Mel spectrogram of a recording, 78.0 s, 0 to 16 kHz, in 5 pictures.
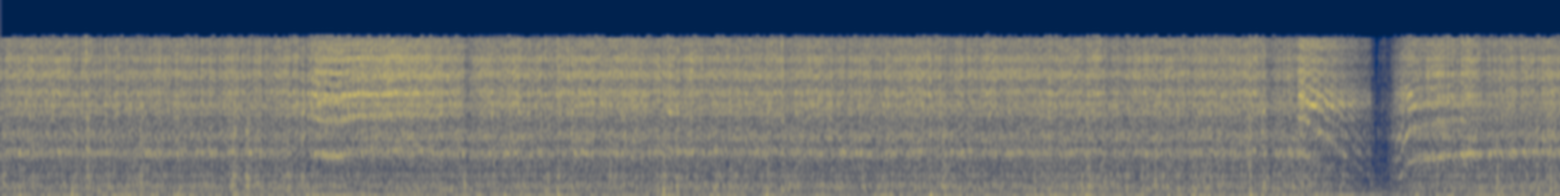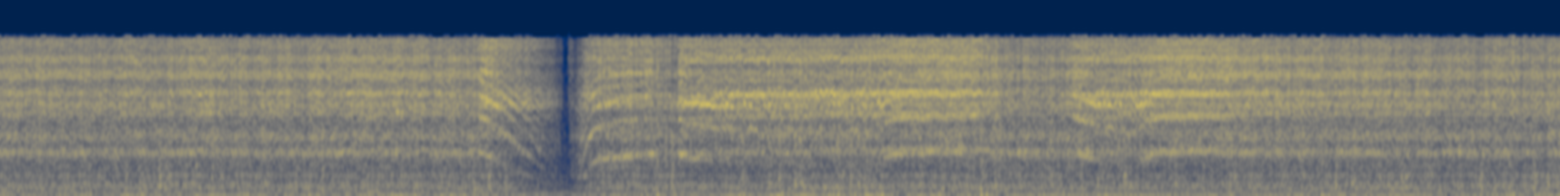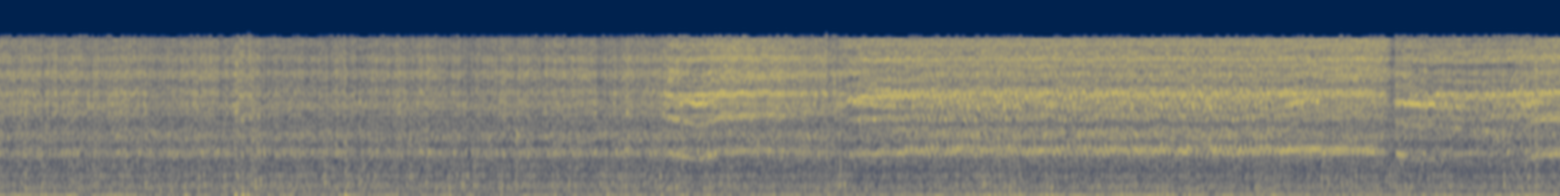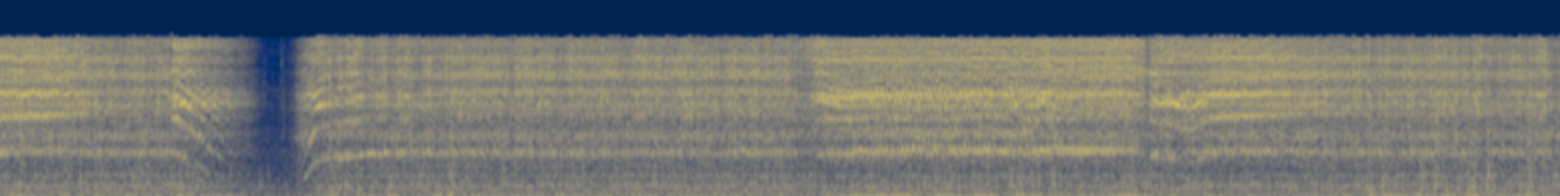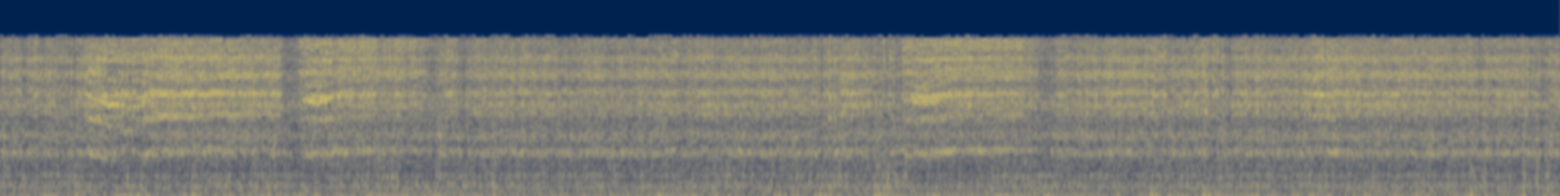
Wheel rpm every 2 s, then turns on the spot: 230, 230, 230, 240, 230, 230, 160, 190, 230, 230, 110, 200, 220, 220, 230, 230, 230, 230, 230, 230, 200, 200, 210, 220, 110, 190, 230, 220, 200, 220, 230, 230, 220, 230, 240, 230, 230, 230, 230.
none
